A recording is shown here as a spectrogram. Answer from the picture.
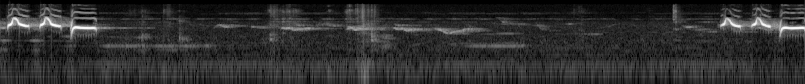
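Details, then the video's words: Wild red-whiskered bulbul opening and closing with loud three-note whistled phrases, separated by several soft, faint chirps in a quiet stretch. "Chim chim mào rừng hót cực kì"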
